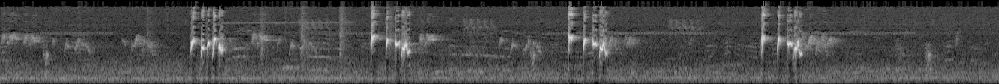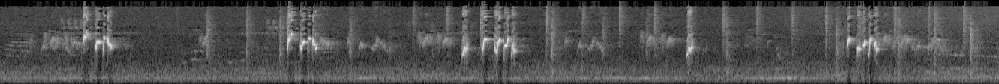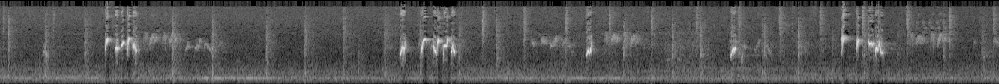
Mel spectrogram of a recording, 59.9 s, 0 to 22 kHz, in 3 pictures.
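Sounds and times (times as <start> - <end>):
bird singing warbled phrases: 3.8 - 6.6, 7.3 - 9.4, 10.3 - 17.4, 20.2 - 22.5, 25.4 - 27.8, 28.4 - 30.5, 36.9 - 39.2, 42.0 - 44.4, 47.9 - 49.2, 49.8 - 59.9.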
